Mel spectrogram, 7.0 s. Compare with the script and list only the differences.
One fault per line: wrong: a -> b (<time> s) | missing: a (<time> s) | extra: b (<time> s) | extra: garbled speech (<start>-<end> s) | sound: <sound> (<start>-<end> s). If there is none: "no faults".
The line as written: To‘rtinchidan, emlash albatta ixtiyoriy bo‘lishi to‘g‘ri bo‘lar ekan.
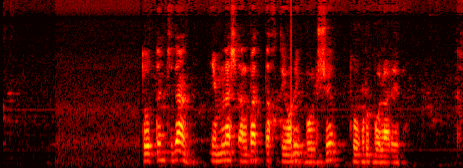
wrong: ekan -> edi (5.9 s)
